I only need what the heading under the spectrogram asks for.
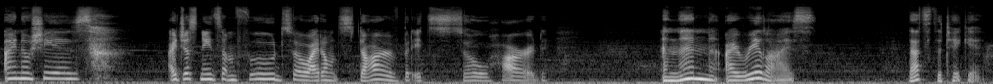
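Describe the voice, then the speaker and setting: A woman playing a grieving, wry hospice nurse in a naturalistic audio drama, confiding in a halting, candid way. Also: medium pitch, a little hiss or hum, poor audio. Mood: confiding, bitter. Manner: halting, confiding, dry-humored.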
